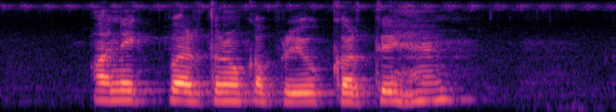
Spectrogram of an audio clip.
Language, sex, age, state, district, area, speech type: Hindi, female, 45-60, Uttar Pradesh, Chandauli, urban, spontaneous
